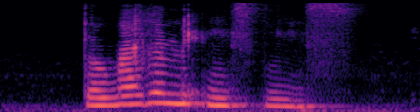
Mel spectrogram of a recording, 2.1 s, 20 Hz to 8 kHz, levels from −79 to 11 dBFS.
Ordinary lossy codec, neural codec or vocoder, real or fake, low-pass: none; codec, 24 kHz, 0.9 kbps, WavTokenizer, medium music audio release; fake; 7.2 kHz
